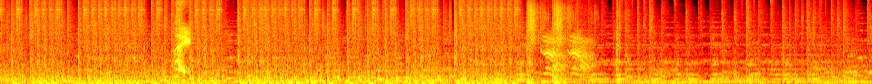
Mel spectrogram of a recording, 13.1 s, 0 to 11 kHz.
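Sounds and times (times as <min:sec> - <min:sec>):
rapid gunfire bursts: 0:00.0 - 0:08.0
background music: 0:00.0 - 0:13.0.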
